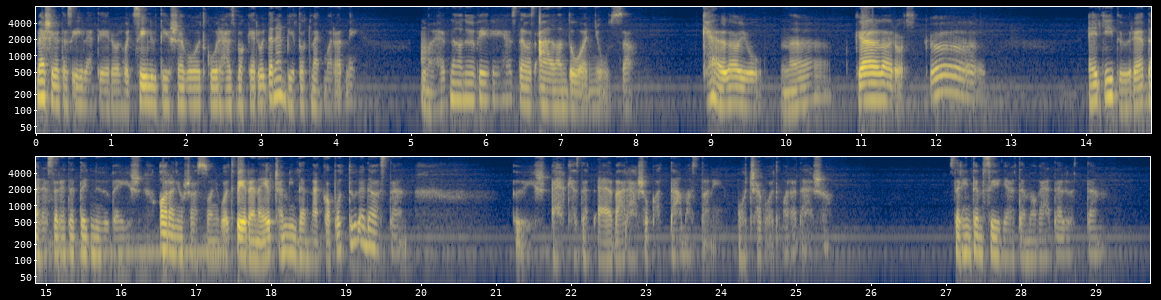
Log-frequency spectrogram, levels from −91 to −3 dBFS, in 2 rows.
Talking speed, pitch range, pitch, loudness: 115 wpm, 130-150 Hz, 135 Hz, -21 LUFS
